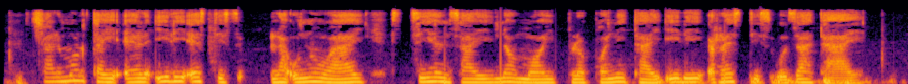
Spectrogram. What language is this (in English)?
Esperanto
